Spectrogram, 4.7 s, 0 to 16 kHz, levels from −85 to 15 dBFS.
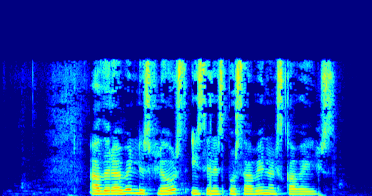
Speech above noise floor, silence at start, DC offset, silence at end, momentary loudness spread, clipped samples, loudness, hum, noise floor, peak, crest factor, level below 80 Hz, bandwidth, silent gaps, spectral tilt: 40 dB; 1.15 s; under 0.1%; 0.5 s; 8 LU; under 0.1%; -19 LUFS; none; -59 dBFS; -2 dBFS; 18 dB; -60 dBFS; 12 kHz; none; -2.5 dB/octave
